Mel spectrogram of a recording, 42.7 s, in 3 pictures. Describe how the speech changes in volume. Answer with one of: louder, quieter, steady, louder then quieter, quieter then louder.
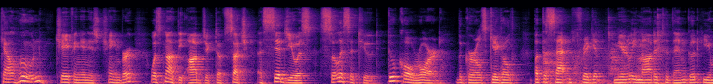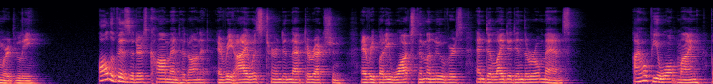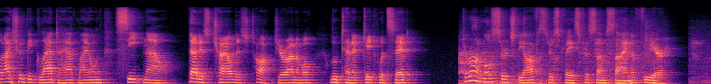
steady.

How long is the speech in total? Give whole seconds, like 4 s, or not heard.
38 s.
